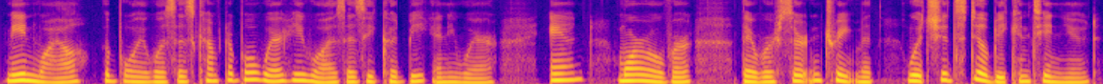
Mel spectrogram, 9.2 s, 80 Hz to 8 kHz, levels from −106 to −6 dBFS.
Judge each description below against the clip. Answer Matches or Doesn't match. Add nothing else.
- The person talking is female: Matches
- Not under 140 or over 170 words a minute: Matches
